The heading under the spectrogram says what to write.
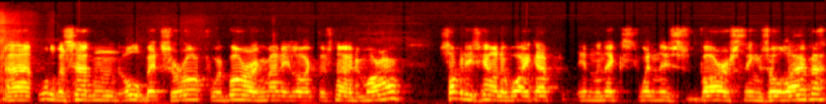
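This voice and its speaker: This man speaks with an Australian accent at a moderate pace. His pitch is high, with ordinary pitch variation. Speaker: former political candidate. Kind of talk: interview.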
